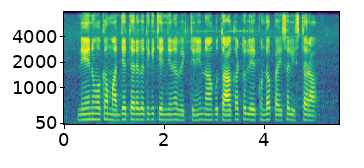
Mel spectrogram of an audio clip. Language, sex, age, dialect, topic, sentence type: Telugu, male, 18-24, Telangana, banking, question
